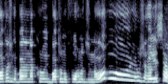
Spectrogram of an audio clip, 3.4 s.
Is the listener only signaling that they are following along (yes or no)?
no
